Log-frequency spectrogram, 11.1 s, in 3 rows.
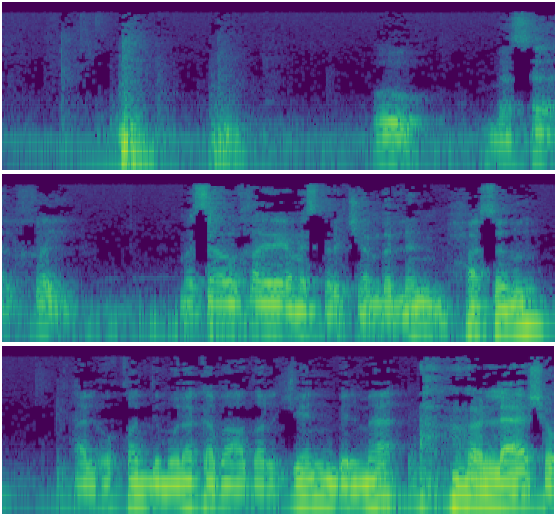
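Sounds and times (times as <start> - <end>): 
door being opened: 0.7 - 1.8
speech: 3.4 - 4.3, 4.9 - 11.0.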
